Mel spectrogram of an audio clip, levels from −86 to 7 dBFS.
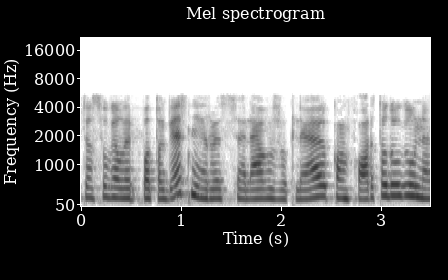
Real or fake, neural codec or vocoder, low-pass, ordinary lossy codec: fake; codec, 16 kHz, 4 kbps, X-Codec, HuBERT features, trained on balanced general audio; 5.4 kHz; AAC, 48 kbps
